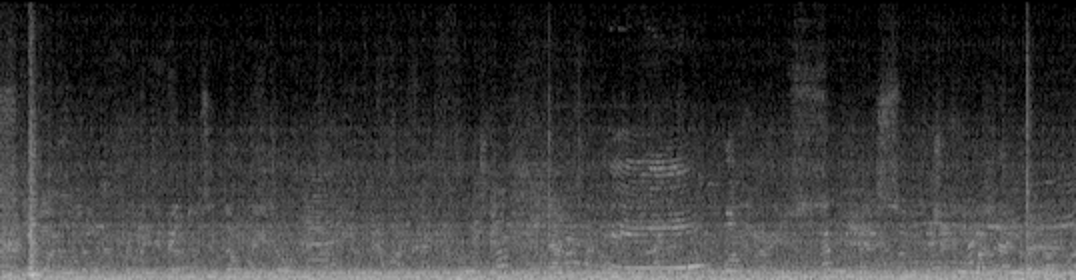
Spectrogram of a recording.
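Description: Inside a city bus standing still in traffic: a steady low rumble with a constant hum from the idling bus, and a single sharp knock just after the start.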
